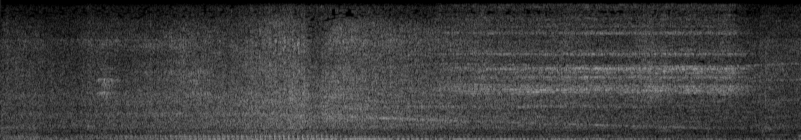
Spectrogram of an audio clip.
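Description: Motor scooter approaching and passing close by: its engine grows louder to a peak about three seconds in, then fades as its pitch drops.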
